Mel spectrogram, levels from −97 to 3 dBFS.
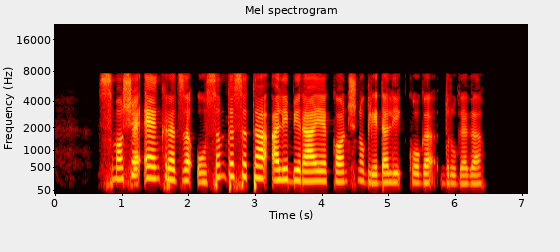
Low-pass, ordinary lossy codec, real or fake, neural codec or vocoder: none; none; real; none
